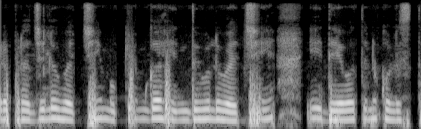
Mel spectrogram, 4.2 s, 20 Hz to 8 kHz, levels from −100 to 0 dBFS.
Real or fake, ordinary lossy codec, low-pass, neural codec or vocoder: real; none; 7.2 kHz; none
